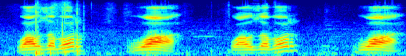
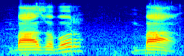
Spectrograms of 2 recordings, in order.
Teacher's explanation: ওয়াও উচ্চারণের সময় ঠোঁটটা একটু গোল হবে, আর আপনার বা উচ্চারণের সময় স্বাভাবিক থাকবে। বা উচ্চারণের সময় স্বাভাবিক থাকবে, লেগে থাকবে।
